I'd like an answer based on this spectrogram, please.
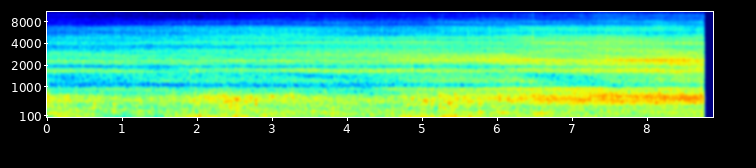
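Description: Motorboat engine and propeller heard underwater: a steady droning whine that grows louder as the boat approaches overhead, then cuts off suddenly near the end.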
